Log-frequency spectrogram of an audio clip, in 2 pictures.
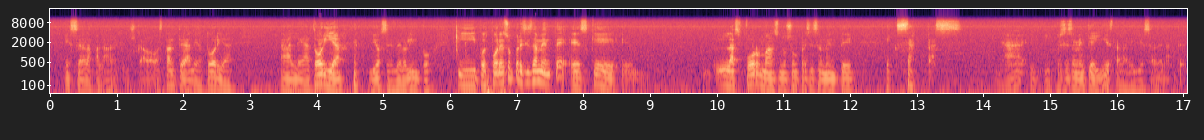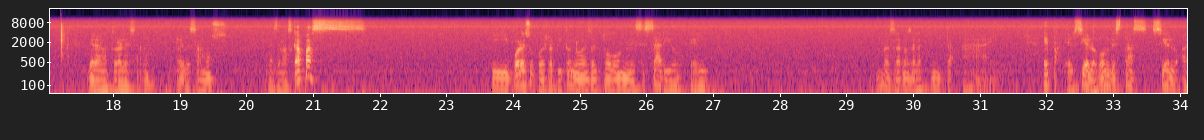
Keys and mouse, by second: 1.6 click, 6.1 w, 6.6-10.0 drag, 17.3 l, 18.9 click, 19.7 click, 20.7-22.3 drag, 22.8 click, 23.2 click, 24.0 click, 25.5 click, 26.7 click, 27.2 click, 28.1 click, 29.5 click, 31.3 click, 32.4-33.9 drag.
